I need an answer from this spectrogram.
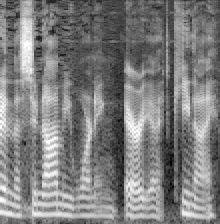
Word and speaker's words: Kenai: the tsunami warning area Kenai which CNN couldn't pronounce ke nai in the Kenai Peninsula sounds like Kenai to me yeah and so but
